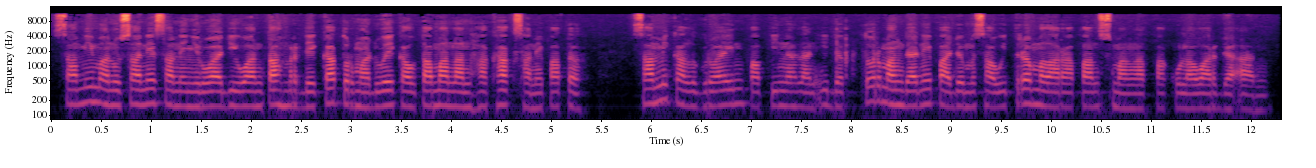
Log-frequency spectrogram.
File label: balinese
